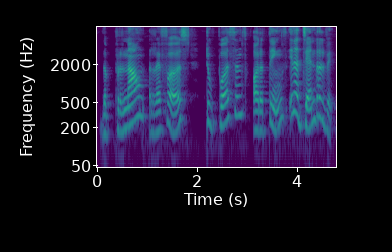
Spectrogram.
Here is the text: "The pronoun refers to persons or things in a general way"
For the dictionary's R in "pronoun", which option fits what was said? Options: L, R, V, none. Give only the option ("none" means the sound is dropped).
R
